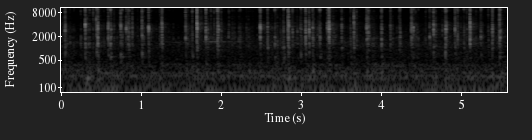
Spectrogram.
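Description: Fingertips of both hands type continuously on a black HP full-size hollow plastic keyboard, producing about 35 rapid, bright, sharp clicks that die away almost instantly. A steady low rumble sits beneath the irregular stream of keystrokes.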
